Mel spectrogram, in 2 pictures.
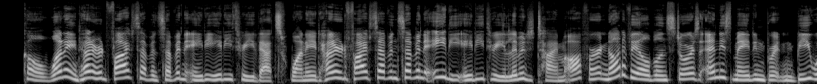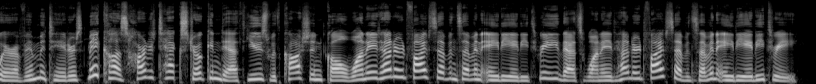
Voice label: fast read, voiceover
